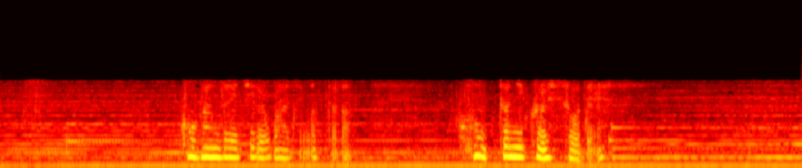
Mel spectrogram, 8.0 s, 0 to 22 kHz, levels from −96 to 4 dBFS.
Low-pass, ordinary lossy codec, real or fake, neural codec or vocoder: 3.6 kHz; none; real; none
